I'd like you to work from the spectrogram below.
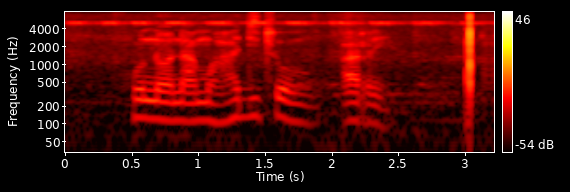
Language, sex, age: Southern Sotho, male, 27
